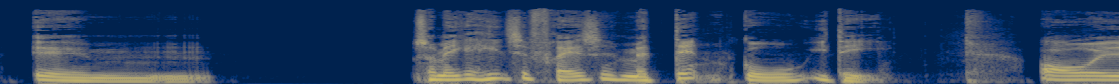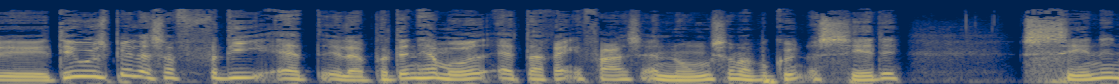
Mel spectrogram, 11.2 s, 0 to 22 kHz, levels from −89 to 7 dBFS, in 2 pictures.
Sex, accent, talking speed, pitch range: male, native, 165 wpm, 120-155 Hz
